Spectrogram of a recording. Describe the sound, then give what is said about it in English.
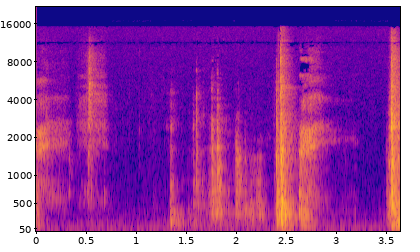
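Bolts on a cellar door are drawn back in a series of metallic scrapes and clunks, coming in irregular bursts with short pauses between them. “If we can get some of this rubble out of the way. Those bolts are recent.”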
